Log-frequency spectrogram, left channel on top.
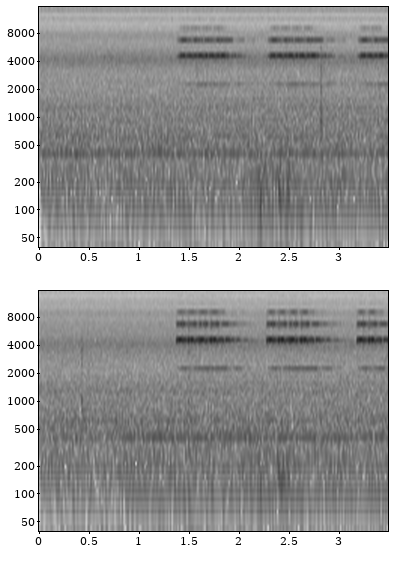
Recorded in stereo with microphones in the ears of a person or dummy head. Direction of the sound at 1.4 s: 60° right (ahead or behind).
